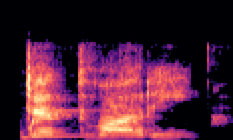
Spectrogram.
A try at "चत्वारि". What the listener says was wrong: हाँ, ठीक है।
